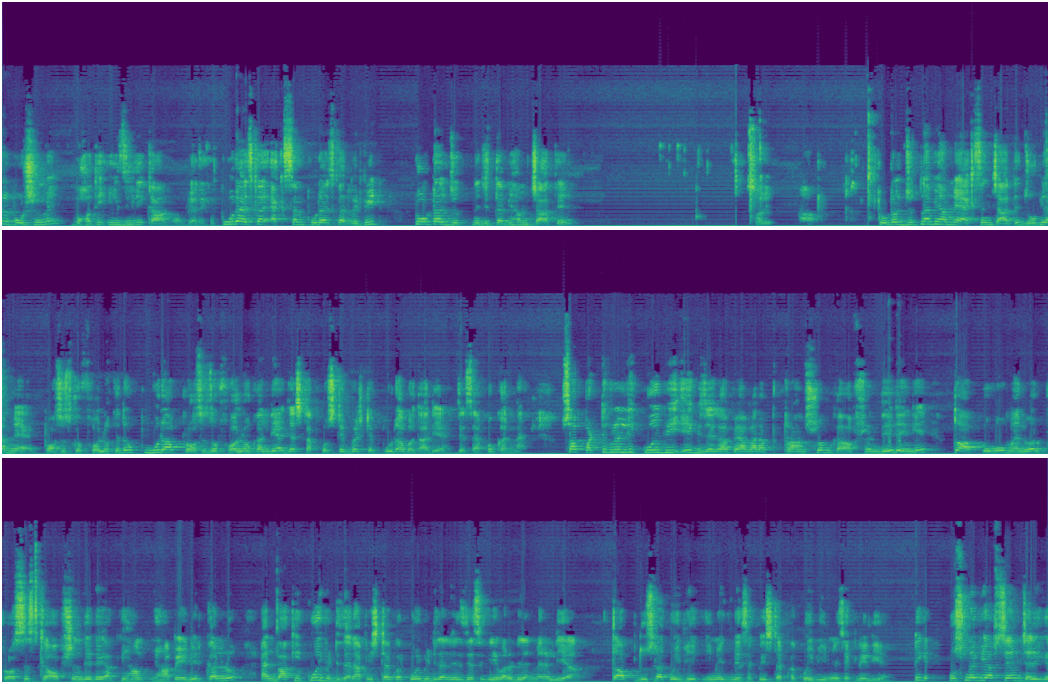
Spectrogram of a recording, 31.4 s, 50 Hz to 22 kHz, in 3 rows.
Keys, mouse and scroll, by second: 2.3 ctrl+f, 3.4 ctrl+d, 4.3 click, 7.3 d, 7.4 Escape, 8.4 ctrl+d, 8.7 ctrl+space, 8.9 click, 9.2 ctrl+space, 9.9 ctrl+space, 10.1 click, 16.9-23.9 drag, 23.8 space, 23.9 ctrl+click, 25.2 ctrl+o, 26.5-26.9 scroll down 1, 28.1 click.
